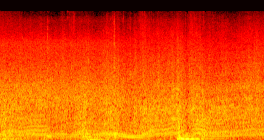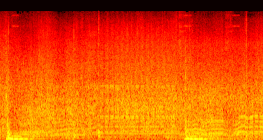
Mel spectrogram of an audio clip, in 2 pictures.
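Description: Rally car driven through a Grand Theft Auto V race, engine droning steadily with broadband road and wind noise, a few louder thumps as it bounces over rough ground.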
